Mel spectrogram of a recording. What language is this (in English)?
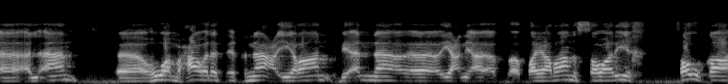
Arabic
